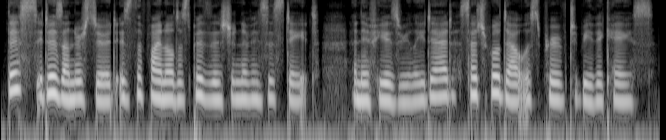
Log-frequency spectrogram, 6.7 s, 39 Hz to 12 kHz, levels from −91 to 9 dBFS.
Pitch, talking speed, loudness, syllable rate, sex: 215 Hz, 225 wpm, -20 LUFS, 6.0 syllables/s, female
